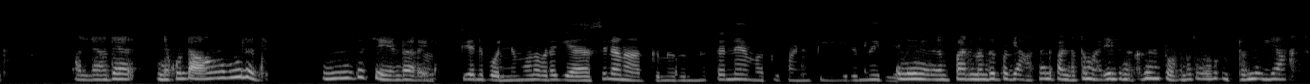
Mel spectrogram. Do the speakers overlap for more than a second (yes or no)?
no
